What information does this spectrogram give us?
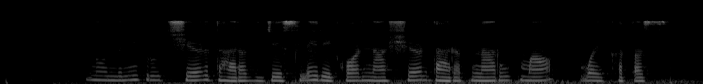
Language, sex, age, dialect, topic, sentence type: Marathi, female, 41-45, Northern Konkan, banking, statement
